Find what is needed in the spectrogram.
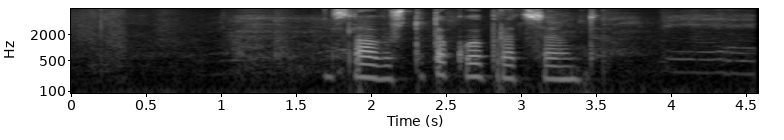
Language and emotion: Russian, neutral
